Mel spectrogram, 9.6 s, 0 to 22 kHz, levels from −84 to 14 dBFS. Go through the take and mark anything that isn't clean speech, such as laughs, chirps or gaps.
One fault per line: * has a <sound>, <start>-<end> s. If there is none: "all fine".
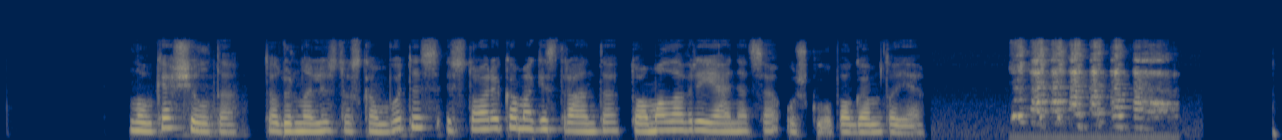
* has a laugh, 7.6-8.9 s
